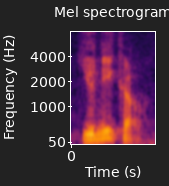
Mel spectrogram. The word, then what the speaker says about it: Uniqo: It's spelled Uniqo. Unico.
